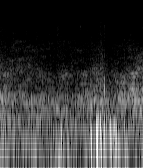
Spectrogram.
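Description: Near silence: room tone, with a few faint soft clicks a little after the middle.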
